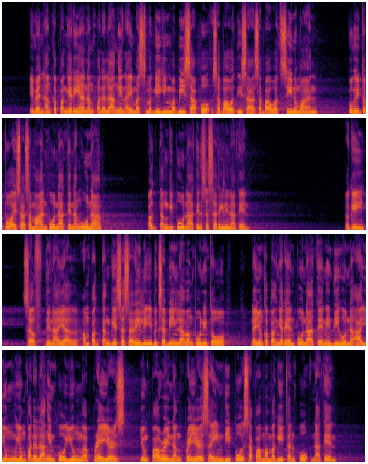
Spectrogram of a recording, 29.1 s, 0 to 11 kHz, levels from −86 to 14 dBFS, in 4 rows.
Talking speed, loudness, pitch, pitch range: 145 wpm, -16 LUFS, 175 Hz, 160-185 Hz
